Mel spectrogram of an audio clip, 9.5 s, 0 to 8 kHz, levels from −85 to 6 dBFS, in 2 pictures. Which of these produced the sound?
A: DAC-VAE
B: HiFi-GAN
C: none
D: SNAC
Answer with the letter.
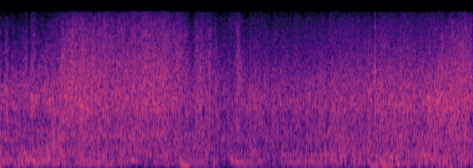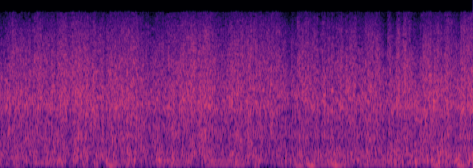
C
